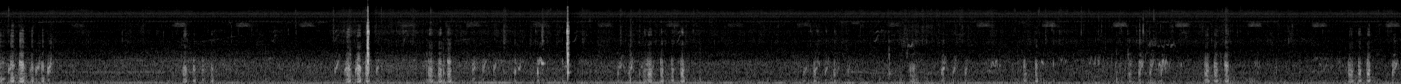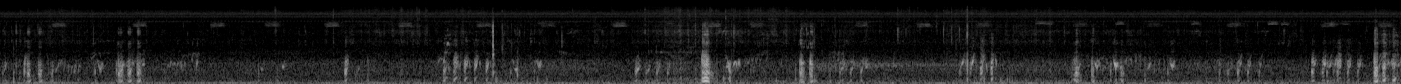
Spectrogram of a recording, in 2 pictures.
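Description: A flock of Muscovy ducks feeding at close range: scattered short, soft calls and pecking noises at irregular intervals, with two sharp clicks a little under 4 seconds and about 6 seconds in.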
